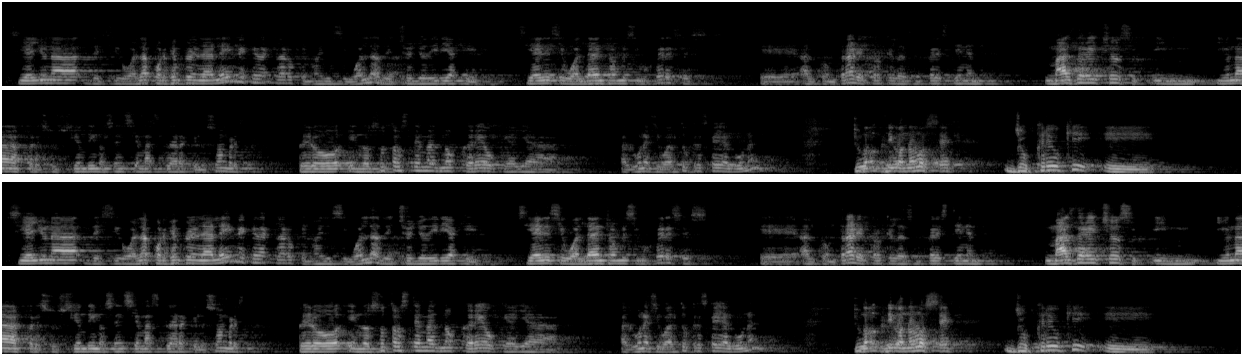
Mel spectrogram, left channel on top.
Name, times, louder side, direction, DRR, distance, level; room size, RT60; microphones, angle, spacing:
voice 1, 0.1-4.8 5.2-7.0 7.6-9.8 10.4-14.8 15.4-18.0 18.6-20.0 21.0-21.9, right 3 dB, 60° right, 6 dB, 1.9 m, -31 dB
voice 2, 20.9-21.3 22.4-24.1, left 1 dB, 25° left, 6 dB, 1.6 m, -30 dB
28.0 x 27.0 x 5.9 m, 1.2 s
head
